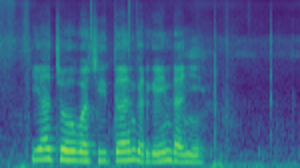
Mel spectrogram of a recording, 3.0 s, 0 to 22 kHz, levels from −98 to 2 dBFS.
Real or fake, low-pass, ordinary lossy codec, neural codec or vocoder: fake; none; none; codec, 44.1 kHz, 7.8 kbps, DAC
